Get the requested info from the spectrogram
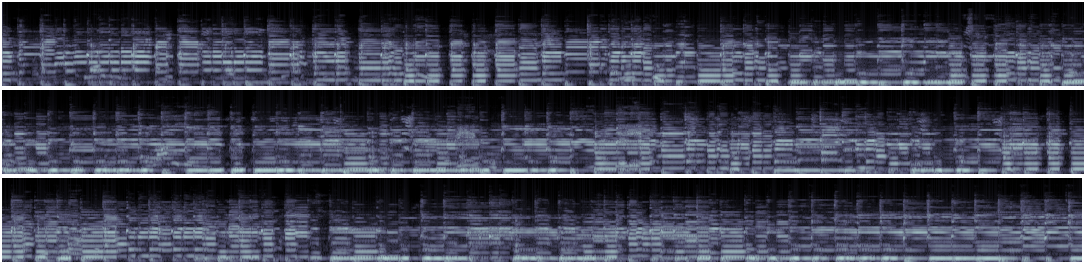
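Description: Guitar played solo as dayunday accompaniment: a busy melody of fast plucked, rapidly repeated notes. About eight seconds in, a strong low note starts sounding again and again beneath the melody.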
